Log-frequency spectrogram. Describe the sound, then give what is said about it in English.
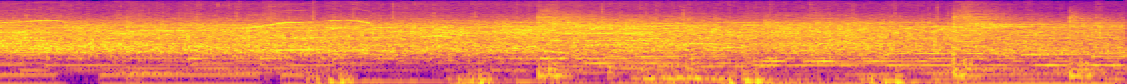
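A loud, sustained wall of crowd applause and cheering greets a singer on his first live stage appearance in a long time. Whoops and shrill whistles rise above the dense clapping, with a few bellowed shouts. “So I want you to put your hands together and give a big round of applause to Mr. ….”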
